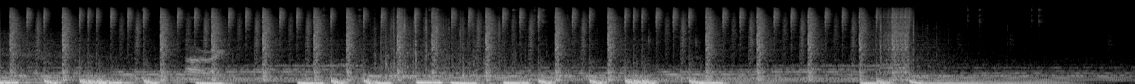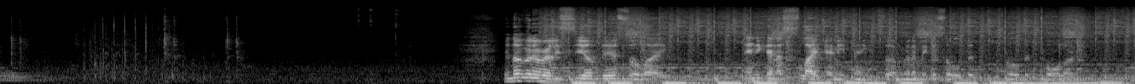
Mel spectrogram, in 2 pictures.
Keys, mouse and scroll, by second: 1.9 shift+middle click, 2.4 ctrl+Tab, 3.5 click, 3.9 shift+click, 5.1 shift+click, 6.4 e, 10.5 click, 11.4 e, 15.4 shift+middle click, 16.5 shift+middle click, 17.3-17.7 scroll down 2, 18.0-19.5 shift+middle drag, 19.9 scroll up 2, 20.9 g.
